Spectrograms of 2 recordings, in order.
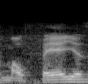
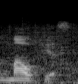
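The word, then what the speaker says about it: Malfeas: Eu, particularmente, e o Pena, a gente fala Malfeias, enquanto o Pride fala Malfias.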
